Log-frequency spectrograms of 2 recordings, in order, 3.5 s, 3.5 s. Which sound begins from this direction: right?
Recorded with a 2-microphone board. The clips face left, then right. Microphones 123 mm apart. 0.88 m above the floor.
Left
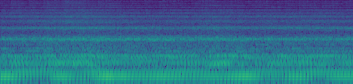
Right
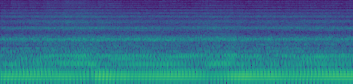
An engine running, at 0.0 s.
